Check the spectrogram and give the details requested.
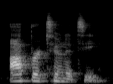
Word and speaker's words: Opportunity: Opportunity. Opportunity. Opportunity. Opportunity. Flap T.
